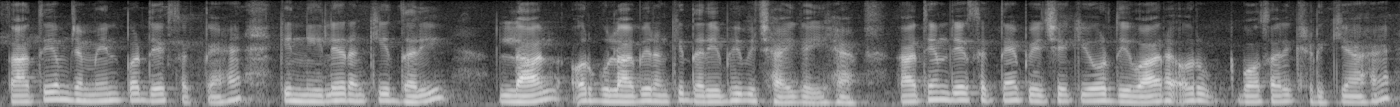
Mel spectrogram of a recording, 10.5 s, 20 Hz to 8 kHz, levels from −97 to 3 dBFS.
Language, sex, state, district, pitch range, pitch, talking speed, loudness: Hindi, female, Bihar, Madhepura, 125-145 Hz, 135 Hz, 215 wpm, -19 LUFS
